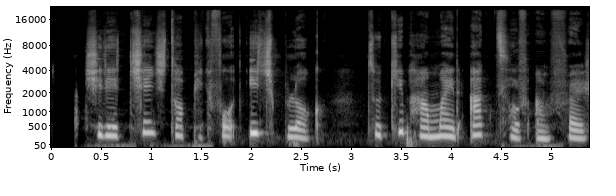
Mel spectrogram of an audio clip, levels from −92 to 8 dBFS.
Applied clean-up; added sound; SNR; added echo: neural mask model DeepFilterNet 3.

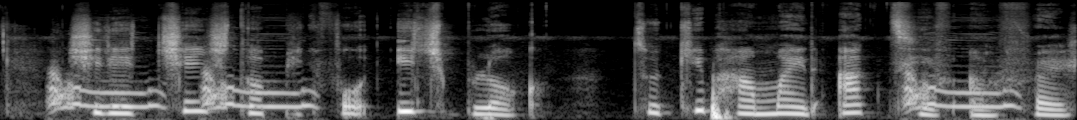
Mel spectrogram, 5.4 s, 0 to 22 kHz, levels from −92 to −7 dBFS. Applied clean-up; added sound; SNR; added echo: neural mask model RNNoise.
